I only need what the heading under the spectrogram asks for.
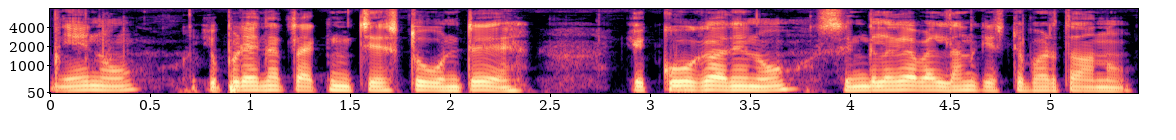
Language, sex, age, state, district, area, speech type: Telugu, male, 30-45, Andhra Pradesh, Vizianagaram, urban, spontaneous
